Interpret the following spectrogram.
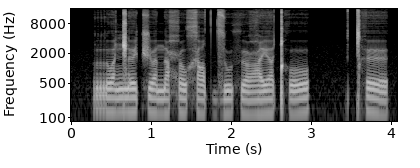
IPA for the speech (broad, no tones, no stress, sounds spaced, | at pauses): r o ɐ̯ ŋ͡ǁ ɘ t͡ʃ ɵ ɐ̯ n ə ħ o x a tˤ d͡z u θ ɵ ʕ e ɐ̯ ǃʰ o | ǀʰ ɘ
